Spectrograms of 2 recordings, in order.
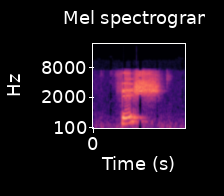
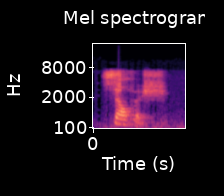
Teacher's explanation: the full vowel, as in fish, and the unstressed version of it in the unstressed syllable in the word selfish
